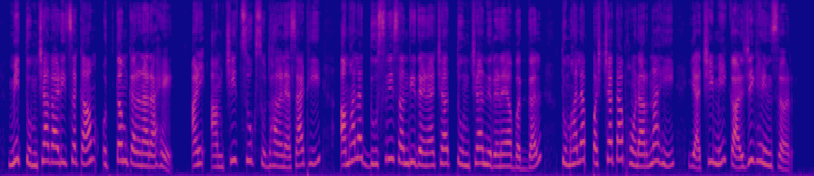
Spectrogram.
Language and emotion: Marathi, happy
